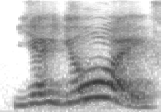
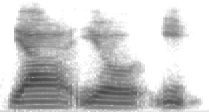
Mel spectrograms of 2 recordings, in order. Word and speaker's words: Yayoi: Oh, yayoi, yes. – Ya. – So in Japanese characters, you would write the character for ya, yo, and I. So it's yayoi.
